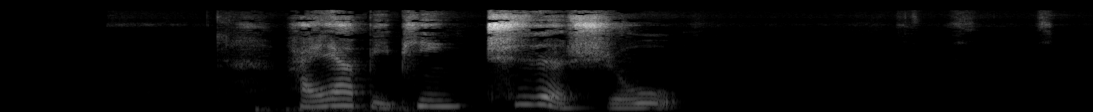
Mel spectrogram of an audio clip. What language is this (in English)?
Chinese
